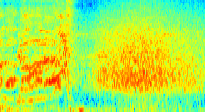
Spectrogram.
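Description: Two rock singers, a man and a woman, belting a high, wavering line together into one microphone at a live concert. About a second and a half in the voices stop and a crowd is heard cheering.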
